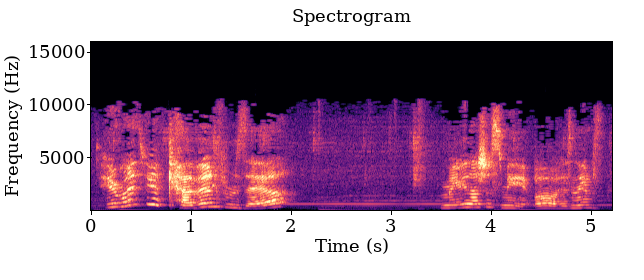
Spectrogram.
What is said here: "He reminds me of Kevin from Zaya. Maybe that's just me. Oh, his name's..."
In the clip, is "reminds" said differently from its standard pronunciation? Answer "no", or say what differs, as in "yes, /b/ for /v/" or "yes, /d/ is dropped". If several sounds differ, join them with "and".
yes, /w/ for /ɹ/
